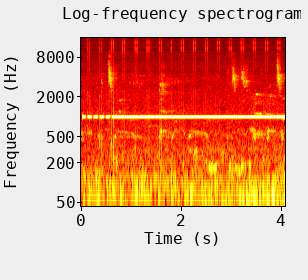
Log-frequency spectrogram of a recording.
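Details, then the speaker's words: BMW E90 PDC ultrasonic parking sensor, phone mic held to the bumper sensor: faint, quick ticking about three times a second against a quiet background; a properly working sensor. "Do you hear that? So yeah, that's the basic sound for a proper working ultrasonic sensor."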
